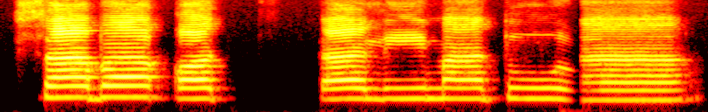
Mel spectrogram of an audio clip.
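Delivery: slow সাবাকত কালিমাতুনা with clean unaspirated ত; careful pronunciation. Shown as a demonstration. Teacher modelling correct ত for students, slow. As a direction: enunciate সাবাকত then কালিমাতুনা slowly. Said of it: "না, না".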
